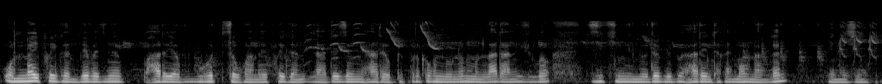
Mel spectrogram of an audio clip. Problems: low volume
